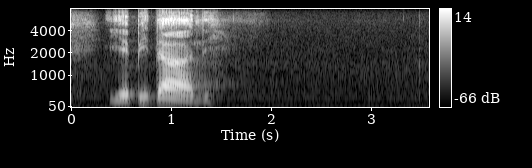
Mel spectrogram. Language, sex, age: South Ndebele, male, 20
